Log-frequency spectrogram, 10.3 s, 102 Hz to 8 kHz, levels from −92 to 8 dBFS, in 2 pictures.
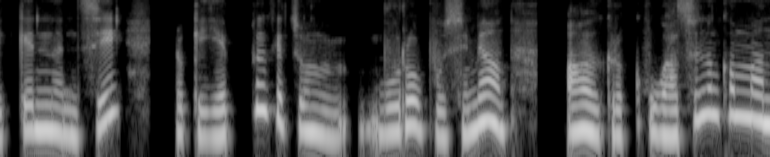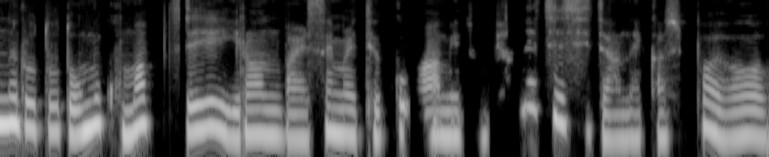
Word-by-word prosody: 있겠는지 215 - +1 0.4
이렇게 195 -2 -5
예쁘게 275 - 0
좀 205 -5 0
물어보시면 215 +2 +1 0.4
"아 215 -1 +5
그래. 190 0 -4
그 200 - -5
와 190 -1 +3
주는 305 - +1
것만으로도 260 -9 +4
너무 215 +5 +4
고맙지." 225 0 0
이런 190 0 -1
말씀을 185 +3 -2
듣고 185 +4 -8
마음이 185 0 -1
좀 180 - -14 0.2
편해지시지 285 - -5
않을까 170 +1 -8
싶어요. 185 -2 -4
205 Hz, 320 characters per minute, -23 LUFS, 185-240 Hz, 0.4 s, 아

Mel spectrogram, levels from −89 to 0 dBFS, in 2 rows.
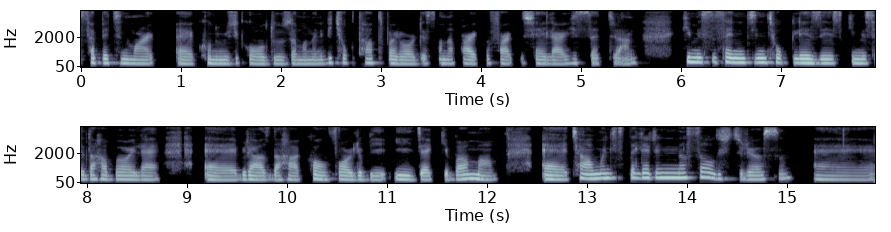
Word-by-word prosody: sepetin 175 -2 -1
var, 155 -1 -1 0.3
eee, 150 -1 -1
konu 160 -2 -2
müzik 155 +3 -4
olduğu 150 0 -3
zaman. 150 0 -3
Hani, 155 +1 -4
birçok 180 -1 -4
tat 175 0 -4
var 155 -2 +1
orada 150 -1 -3
sana 160 -1 -4
farklı 155 +2 -2
farklı 165 +1 -3
şeyler 150 -3 +2
hissettiren. 170 +3 -6 0.4
Kimisi 205 -1 +3
senin 195 -2 +5
için 195 0 +3
çok 190 -1 -1
leziz, 170 -1 +4
kimisi 170 0 0
daha 165 -1 -1
böyle, 155 -1 -1 0.5
eee, 145 -2 0
biraz 155 -2 +1
daha 155 -1 -1
konforlu 155 -2 0
bir 150 - -4
yiyecek 155 -2 +1
gibi 170 - -1
ama, 175 -4 +3 0.5
eee, 160 -2 +3
çalma 195 0 +5
listelerini 220 +1 +2
nasıl 225 +2 +1
oluşturuyorsun? 180 -1 +2 0.2
Eee, 155 -2 -6
165 Hz, 145 wpm, -28 LUFS, 155-185 Hz, 0.5 s, senin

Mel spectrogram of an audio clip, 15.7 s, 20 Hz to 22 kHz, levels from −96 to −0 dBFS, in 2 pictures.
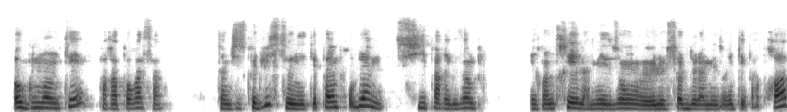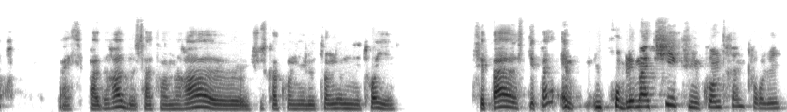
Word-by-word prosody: augmentait 185 +5 +2
par 165 - -8
rapport 165 +2 -1
à 180 - 0
ça. 180 - -10 0.5
Tandis 155 0 -5
que 180 - +1
lui, 270 +11 0
ce 270 -11 -4
n'était 155 0 +1
pas 195 - +4
un 195 - +3
problème. 200 -1 0
Si 180 - -5
par 170 -2 -1
exemple, 160 +2 -3 0.5
il 155 - -4
rentrait, 160 +4 +1
la 155 - -2
maison, 155 +1 0
heu, 140 0 +4
le 150 +1 +2
sol 155 +2 0
de 155 0 0
la 145 - -1
maison 145 0 -3
était 150 +1 -2
pas - - -10
propre, 230 +7 +2 0.4
bah, - - -6
c'est - - -20
pas 140 - +1
grave 170 +1 +1
ça 140 - -5
attendra, 150 +8 +2
heu, 140 -2 +1
jusqu'à 150 +2 -5
qu'on 150 -1 -6
ait 145 - -3
le 140 0 -2
temps 155 +3 -3
de 160 - 0
le 160 - 0
nettoyer. 150 0 -1 0.8
C'est - - 0
pas 210 -3 +6
c'était 170 - -5
pas 270 - 0
un - - +4
une 200 - +1
problématique, 220 +7 +4
une 190 -2 0
contrainte 205 +5 -2
pour 175 -2 -5
lui. 170 +1 -6
165 Hz, 210 wpm, -23 LUFS, 150-195 Hz, 0.8 s, pas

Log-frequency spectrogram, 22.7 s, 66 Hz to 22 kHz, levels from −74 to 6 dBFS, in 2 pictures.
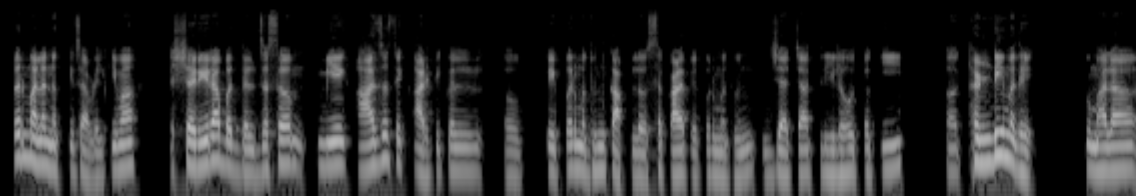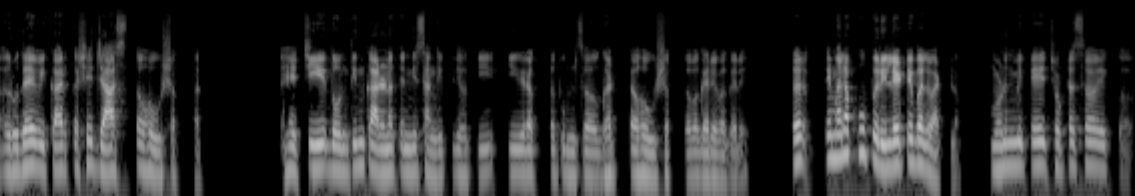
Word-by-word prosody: तर 210 - +4
मला 190 -4 +4
नक्कीच 150 -2 -4
आवडेल 120 -1 -5
किंवा 155 +2 +1 0.4
शरीराबद्दल 165 -5 +3
जसं 170 +5 -1 0.2
मी 165 +1 +3
आजच 165 +7 +1
एक 175 - -7
आर्टिकल 140 +2 -7 0.3
अ, 125 -1 -10 0.3
पेपरमधून 145 0 -3
कापलं 125 -1 -1
सकाळ 130 +3 +1
पेपरमधून 125 +1 -8 0.2
ज्याच्यात 130 0 -2
लिहिलं 130 0 -5
होतं, 140 +1 -6
की 150 +4 -4 0.4
अ, 135 - -7
थंडीमध्ये 185 -5 +4 0.6
तुम्हाला 145 -1 +2 0.2
हृदयविकार 150 +1 +3
कसे 155 +3 -3
जास्त 140 +2 +3
होऊ 145 -4 -2
शकतात? - - -11 0.8
ह्याची 150 +2 +3
2-3 150 +2 0
कारणं 140 -3 +5
त्यांनी 140 -1 -3
सांगितली 130 -1 -6
होती. 130 +1 -8
की 135 0 -7
रक्त 135 0 -5
तुमचं 125 -2 -5
घट्ट 130 +1 -5
होऊ 130 -2 -1
शकतं 125 -1 -9
वगैरे-वगैरे. 120 -2 -5 0.5
तर 190 0 +4 0.2
ते 200 - +3
मला 210 +3 +7
खूप 240 -3 -2
रिलेटेबल 170 +1 +8
वाटलं. 125 -4 -4 0.3
म्हणून 155 +2 -1
मी 165 - +1
ते 165 0 +3
छोटंसं 165 +1 -3
एक 150 -1 -6
145 Hz, 135 wpm, -24 LUFS, 130-160 Hz, 0.8 s, रिलेटेबल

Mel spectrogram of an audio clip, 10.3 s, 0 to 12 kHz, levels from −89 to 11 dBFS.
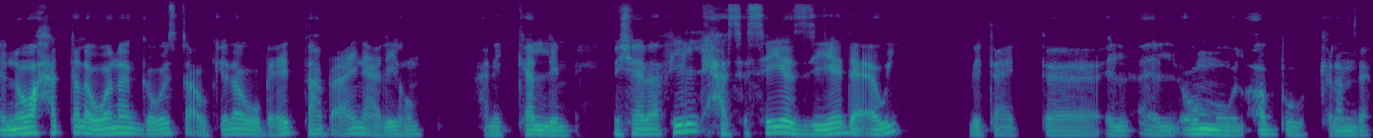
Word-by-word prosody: إن 105 +2 +4
هو 135 +2 +8
حتّى 145 +1 -1
لو 120 -2 +5
أنا 135 +1 +5
اتجوزت 120 +1 -1
أو - - -3
كده 120 +2 -1
وبعدت 115 +4 -1
هابقى 110 -1 -4
عيني 125 +3 -1
عليهم، 100 +1 -3 0.4
هنتكلّم 100 0 0 0.3
مش 110 0 -1
هيبقى 115 +1 +1
فيه 160 +7 +3
الحساسية 145 - +2
الزيادة 115 +3 +3
أوي 125 - +1 0.5
بتاعة 95 0 -7 0.2
ال 95 +3 -7
الأم 110 +2 +2
والأب 100 +2 -4
والكلام 95 0 -5
ده، 95 0 -8
110 Hz, 145 wpm, -36 LUFS, 100-125 Hz, 0.5 s, هو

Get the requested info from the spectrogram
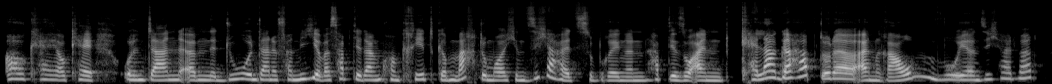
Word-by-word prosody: Okay, 240 -3 -3
okay. 200 0 -1 0.2
Und 210 -2 0
dann, 200 +1 +3
ähm 200 -3 -1
du 240 +5 -2
und 230 0 +1
deine 210 -1 0
Familie, 220 +3 +1
was 200 +2 -3
habt 255 0 -5
ihr 220 - +3
dann 205 +1 0
konkret 225 +3 -4
gemacht, 205 +2 0
um 200 -2 +1
euch 190 0 -2
in 190 -2 -2
Sicherheit 250 - -1
zu 175 +2 -8
bringen? 180 +1 -3
Habt 230 -2 -8
ihr 195 - +4
so 185 0 -1
einen 180 -1 +2
d 175 - -16
Keller 270 - +4
gehabt 355 +8 +3
oder 270 -1 +5
einen 195 -1 +3
Raum, 230 - 0
wo 220 -1 -1
ihr 210 0 +2
in 200 - -2
Sicherheit 255 +4 -7
wart? 295 +2 -4
215 Hz, 205 wpm, -24 LUFS, 195-245 Hz, 0.2 s, oder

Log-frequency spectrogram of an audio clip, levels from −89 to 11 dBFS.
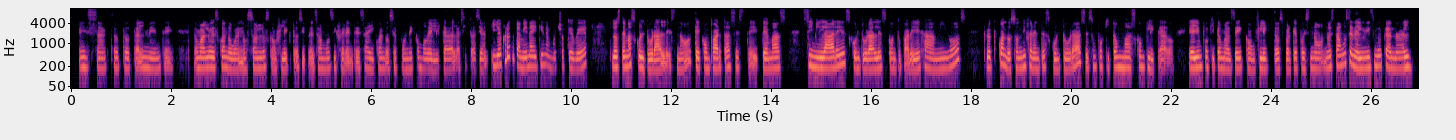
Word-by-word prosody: Exacto, 180 -1 -5
totalmente. 175 - -3 0.4
Lo - - -1
malo 185 +1 +4
es 185 -1 +1
cuando 190 -3 0
bueno 165 +1 -1
son 180 +1 -2
los 185 +2 -3
conflictos 85 - -5
y - - -3
pensamos 175 +1 -5
diferente, 135 - -5
es - - -10
ahí 175 -2 -3
cuando 180 +1 -5
se 175 - -7
pone 170 0 -7
como 180 -2 -6
delicada 165 0 -1
la - - -4
situación. 170 0 -6
Y 210 - -3
yo 225 +1 +3
creo 370 +5 +2
que 370 - -6
también 185 +1 +2
ahí 200 0 +1
tiene 230 +2 -5
mucho 185 +1 -11
que 180 -1 -1
ver 175 +7 0 0.5
los 195 0 +5
temas 200 +4 +2
culturales, 160 -3 +3
¿no?, 165 - -2
que 185 -2 +4
compartas, 180 +3 +1
este, 380 - -5
temas 180 +2 +2 0.3
similares, 190 +3 +4
culturales 170 +1 +2
con 170 -1 -5
tu - - -8
pareja, 180 +2 +1
amigos. 175 - -1 0.3
Creo 190 0 +1
que - - -20
cuando 215 -9 +4
son 180 +1 -2
diferentes 190 -1 -1
culturas 165 -4 0
es - - -4
un 195 - -6
poquito 185 -2 -3
más 190 -2 0
complicado 180 - -3 0.3
y 180 - +4
hay 180 +1 +9
un 195 - 0
poquito 185 -2 -2
más 170 -1 -1
de 175 0 +3
conflictos 170 0 -1
porque 170 +1 0
pues 175 -1 -4
no, 175 -1 -1
no 185 - -1
estamos 215 +5 0
en 235 -7 +5
el 175 -1 +6
mismo 190 +3 +1
canal. 185 -1 +2
180 Hz, 165 wpm, -23 LUFS, 170-195 Hz, 0.5 s, hay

